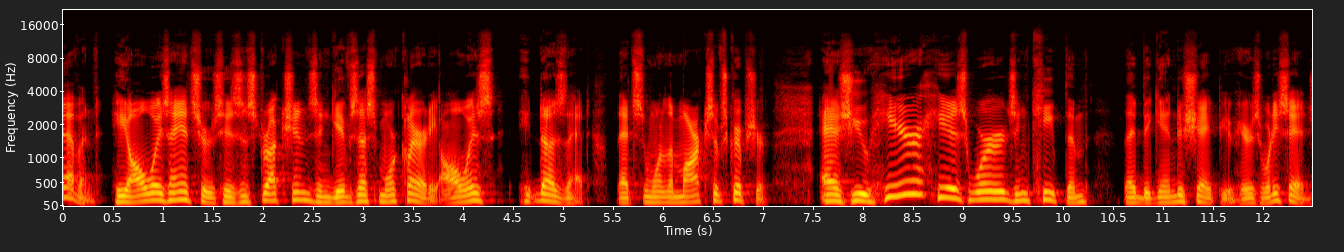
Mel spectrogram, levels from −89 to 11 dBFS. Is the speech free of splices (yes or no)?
yes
